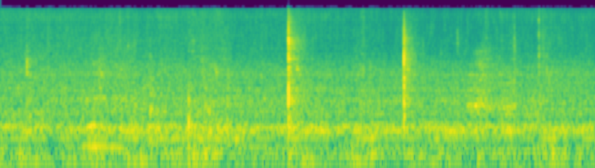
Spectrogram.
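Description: Bean sprouts sizzling in a metal wok as they are stirred with a spatula, the spatula knocking sharply against the wok twice, about three and four seconds in. A faint steady hum runs underneath.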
